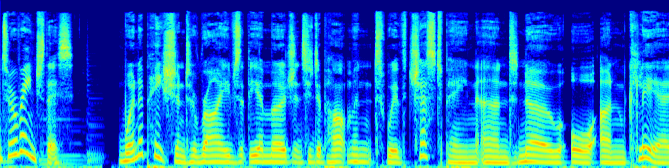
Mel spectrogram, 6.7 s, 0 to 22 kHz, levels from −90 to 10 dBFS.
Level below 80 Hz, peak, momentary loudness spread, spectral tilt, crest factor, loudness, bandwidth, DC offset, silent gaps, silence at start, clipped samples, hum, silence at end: -48 dBFS; -6 dBFS; 3 LU; -4 dB/octave; 16 dB; -23 LUFS; 17 kHz; under 0.1%; none; 0 s; under 0.1%; none; 0 s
